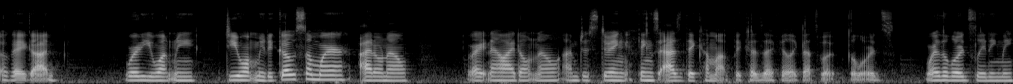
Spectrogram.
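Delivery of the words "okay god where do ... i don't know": normal talking voice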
